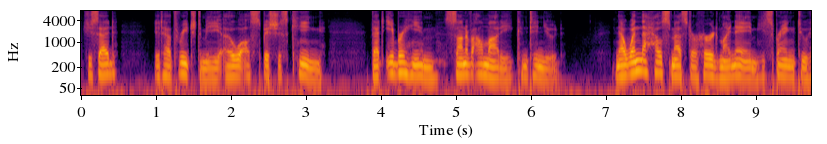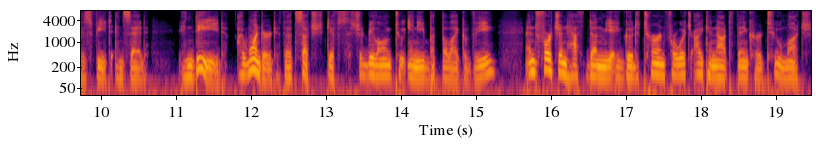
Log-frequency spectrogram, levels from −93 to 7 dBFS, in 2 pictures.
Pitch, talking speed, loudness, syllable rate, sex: 105 Hz, 190 wpm, -22 LUFS, 4.9 syllables/s, male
